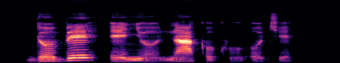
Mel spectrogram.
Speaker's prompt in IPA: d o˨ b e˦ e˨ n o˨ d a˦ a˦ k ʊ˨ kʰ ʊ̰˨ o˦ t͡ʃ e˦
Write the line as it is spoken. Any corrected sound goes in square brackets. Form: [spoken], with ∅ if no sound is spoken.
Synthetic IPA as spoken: d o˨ b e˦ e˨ [ɲ] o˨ [n] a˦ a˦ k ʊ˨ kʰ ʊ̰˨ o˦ t͡ʃ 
